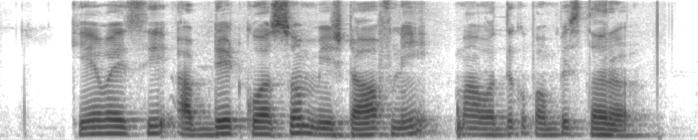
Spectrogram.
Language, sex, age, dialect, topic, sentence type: Telugu, male, 18-24, Utterandhra, banking, question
